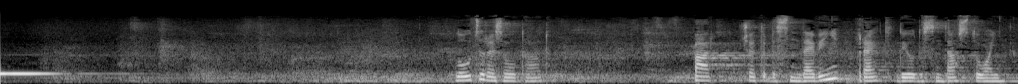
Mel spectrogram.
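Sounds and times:
parliamentary voting bell electronic signal tone: 0.0s - 1.1s
low murmur of a large room full of people: 0.0s - 10.1s
speech: 4.6s - 5.6s, 7.0s - 10.1s.

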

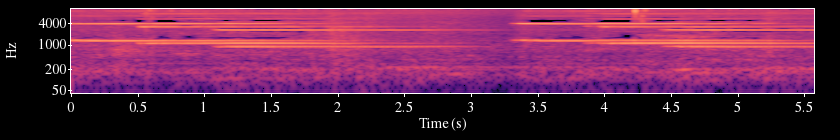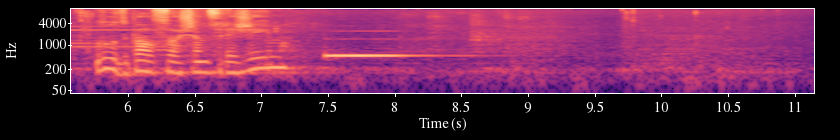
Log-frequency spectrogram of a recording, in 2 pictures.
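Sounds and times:
electronic bell ringing to call members of parliament to a vote: 0.0s - 6.4s
speech: 5.8s - 7.6s.

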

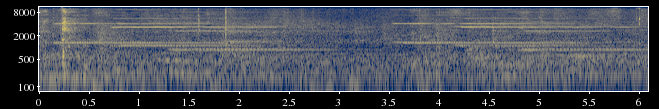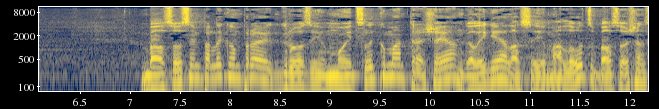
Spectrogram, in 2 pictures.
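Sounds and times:
faint murmur: 0.0s - 7.2s
electric parliament voting bell ringing: 0.2s - 6.8s
speech: 7.2s - 12.1s.

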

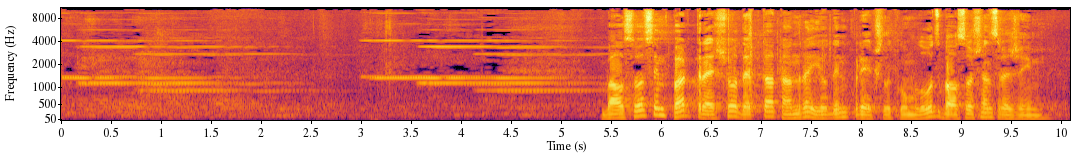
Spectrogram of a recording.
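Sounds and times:
electric bell ringing in a parliament chamber before a vote: 0.0s - 6.2s
speech: 5.4s - 10.0s.

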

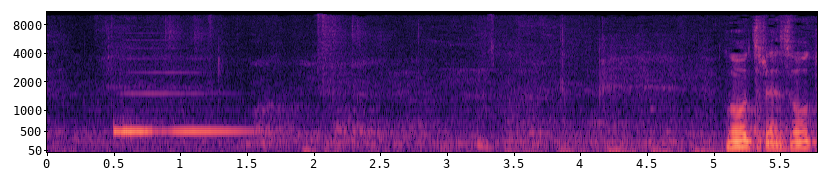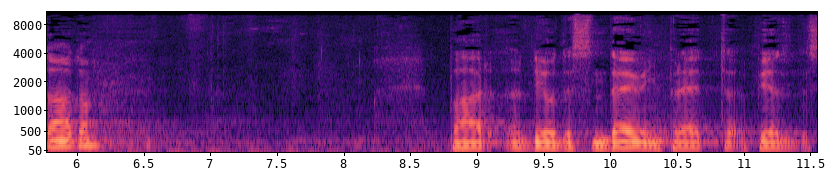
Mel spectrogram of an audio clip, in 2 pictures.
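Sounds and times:
low murmur of room noise in the parliament chamber: 0.0s - 11.5s
parliament voting signal electronic tone: 0.5s - 1.6s
speech: 5.1s - 6.3s, 8.8s - 11.5s.

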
